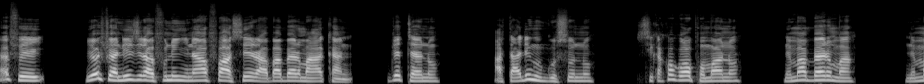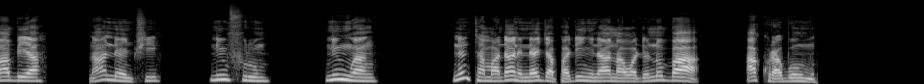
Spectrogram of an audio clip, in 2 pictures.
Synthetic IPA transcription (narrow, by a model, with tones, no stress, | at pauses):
ɛ˦fe˨ɾi˨ | jo˦su˨a˨nɪ̃˦i˦s̬ɾa˨lfʊ˦nʊ̃˦ɲĩ˨nãː˦fa˦a˨se˦ɾa˨ba˦bɛ˦ɾɪ˦mã˨a˦kʰã˨n | d͡ʑᶣɛ˦tʰɛ˨nʊ̃˦ | a̰˨tʰa˨dɪ˦ŋʊ̃˨ɡu˨sʊ˦nʊ̃˦ | si˨kʰa˨kɔ˦kɔ˦ɔ˦pʰʊ˨mã˦nʊ̃˦ | nɪ̃˨˦mã˦bɛ˦ɾɪ˦mã˨ | nɪ̃˨mã˦bɪ˦a˦ | nã˨a˦næ̃˨ɲ˨t͡ɕᶣi˦ | nɪ̃˦m̩˦fu˦ɾũ˦m | nɪ̃˦ŋʷã˦n | nɪ̃˦n̩˦tʰã˨mã˨dã˦nɪ̃˨ñ˨˦ɛ˦d͡ʑa˨pʰa˨dɪ˦ɲĩ˨nãː˦nã˨wɔ˨dɪ˨nʊ̃˦baː˦˨ | a˦kʰʊ˨ɾa˨bɔ̃˦ŋmũ˨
